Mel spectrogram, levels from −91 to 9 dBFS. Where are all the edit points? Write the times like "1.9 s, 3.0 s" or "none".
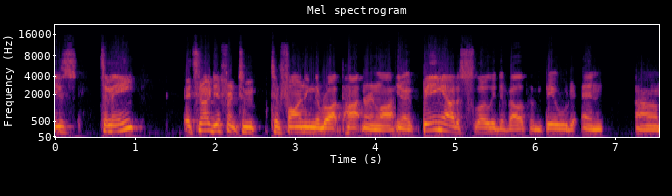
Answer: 4.2 s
